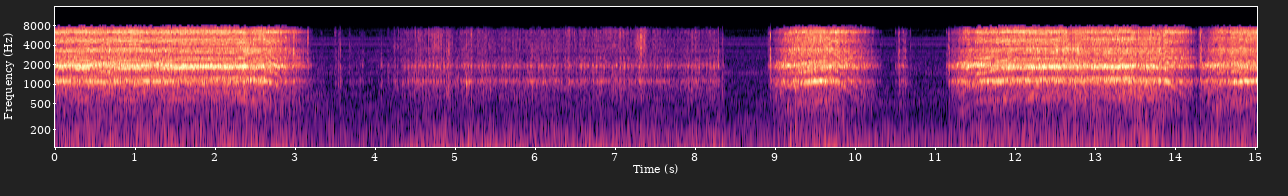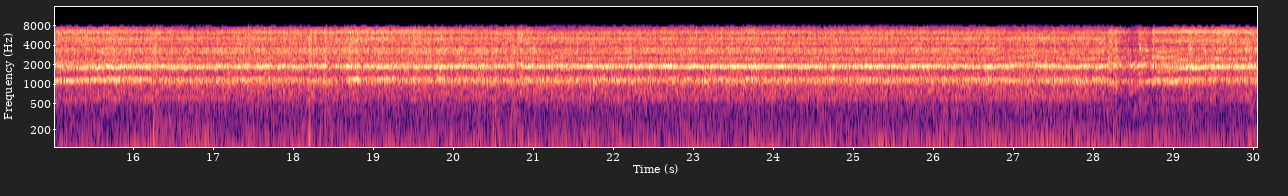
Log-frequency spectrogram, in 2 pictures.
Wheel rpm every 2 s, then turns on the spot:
160, 70, 10, 20, 50, 50, 150, 110, 160, 160, 160, 160, 160, 160, 140.
4-8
